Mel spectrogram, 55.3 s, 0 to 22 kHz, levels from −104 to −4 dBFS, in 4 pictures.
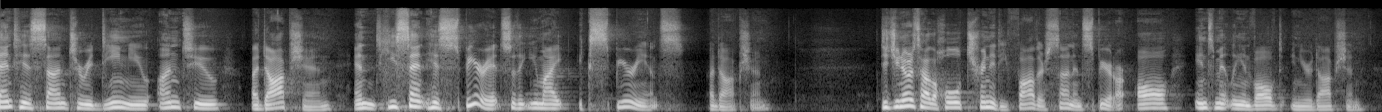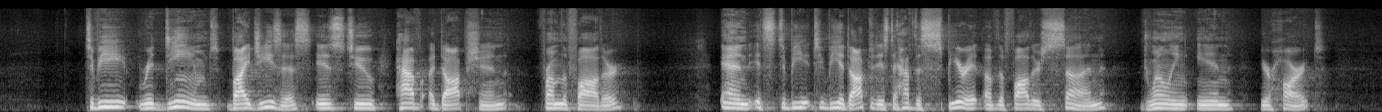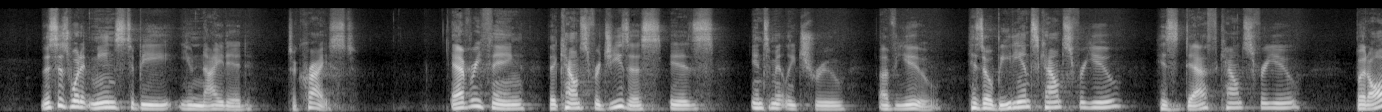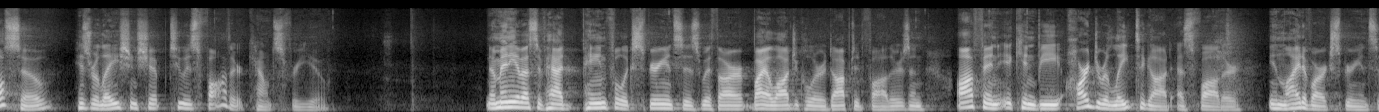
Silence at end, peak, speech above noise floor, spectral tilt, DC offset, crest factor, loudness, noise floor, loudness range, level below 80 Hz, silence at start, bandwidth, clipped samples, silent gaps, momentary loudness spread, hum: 0 s; -4 dBFS; 49 dB; -5 dB/octave; under 0.1%; 20 dB; -24 LUFS; -72 dBFS; 5 LU; -66 dBFS; 0 s; 16 kHz; under 0.1%; none; 11 LU; none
